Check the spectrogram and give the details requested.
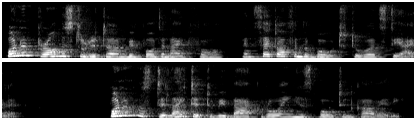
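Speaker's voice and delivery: usual speaking voice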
